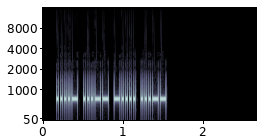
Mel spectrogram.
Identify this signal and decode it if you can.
Morse code, heard as a keyed tone, about 48 wpm, 700 Hz. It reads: 4363
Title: Common Cut Numbers - 4-Digit 50wpm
